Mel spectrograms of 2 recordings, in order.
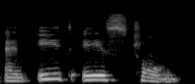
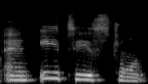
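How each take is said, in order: First: And it is strong, slow, every word stressed, falling at the end; slow, each word stressed. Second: And it is strong, slow, every word stressed; slow, each word stressed. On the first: Retold or imitated. Lecturer quoting Bush, slow with stress on every word. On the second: Shown as a demonstration. Lecturer demonstrating the slow stressed delivery. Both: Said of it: "deceleration of tempo, stress on each word".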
